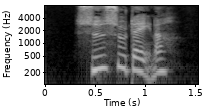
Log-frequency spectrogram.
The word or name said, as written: sydsudaner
